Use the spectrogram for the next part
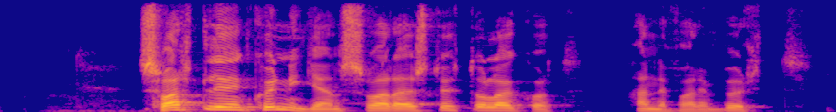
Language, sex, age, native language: Icelandic, male, 30-39, Icelandic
